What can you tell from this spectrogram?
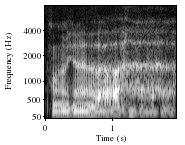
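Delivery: drawn-out hammy yawn; fake yawn. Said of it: "do you see I'm yawning".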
